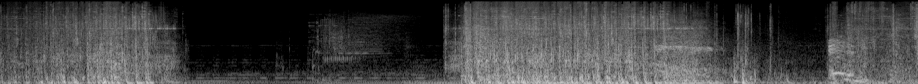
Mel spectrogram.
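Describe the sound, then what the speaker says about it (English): Rapid gunfire bursts rattle loudly at close range in a turn-based sci-fi tactics game, broken by a short quieter gap holding a ringing tone before the heavy firing resumes. "So we're gonna get up in melee to shoot this guy."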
